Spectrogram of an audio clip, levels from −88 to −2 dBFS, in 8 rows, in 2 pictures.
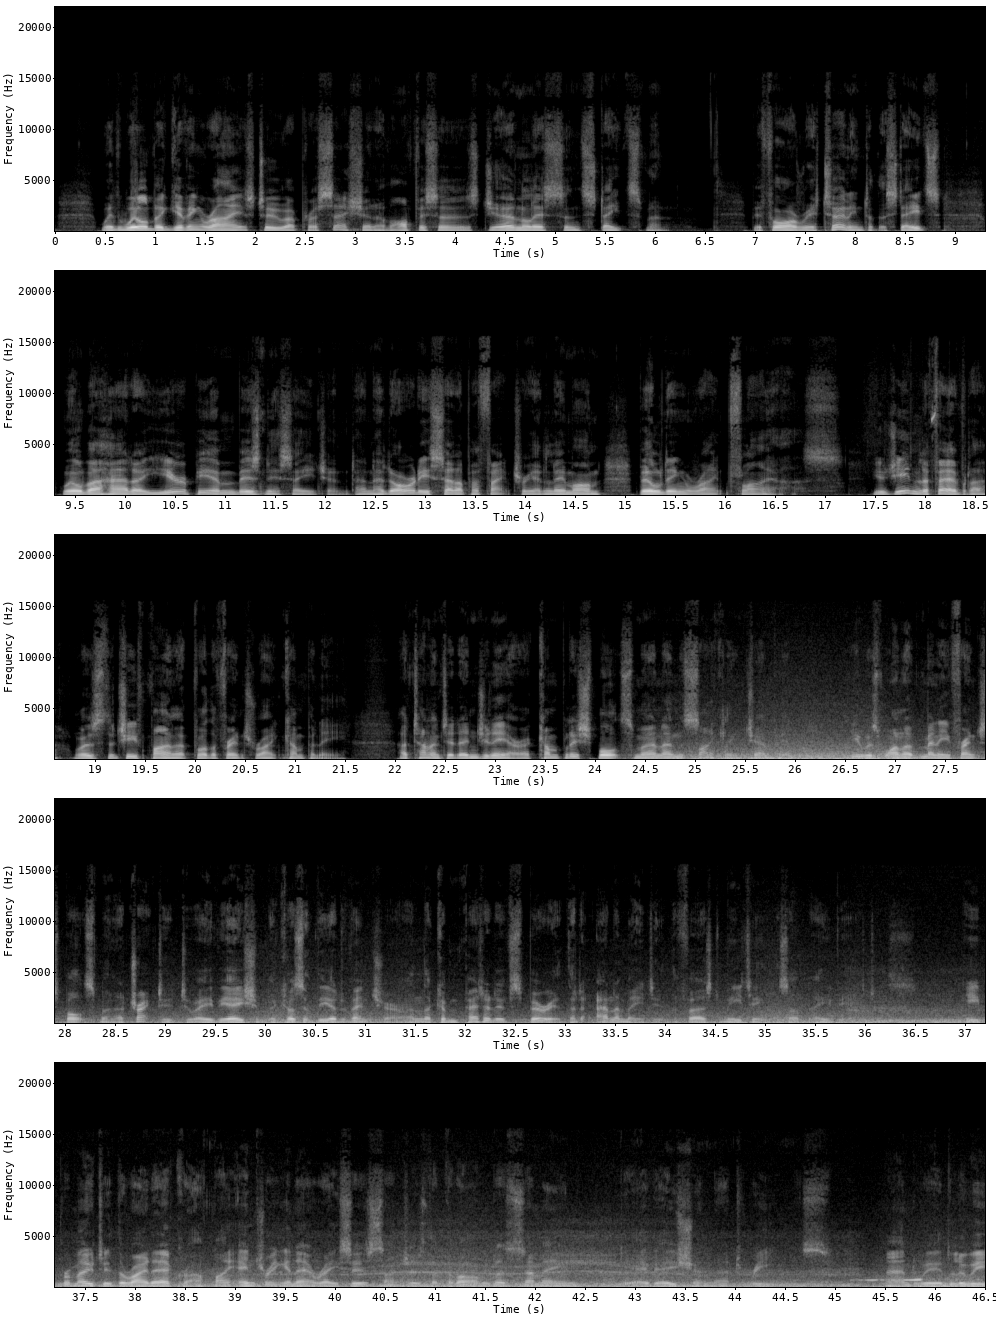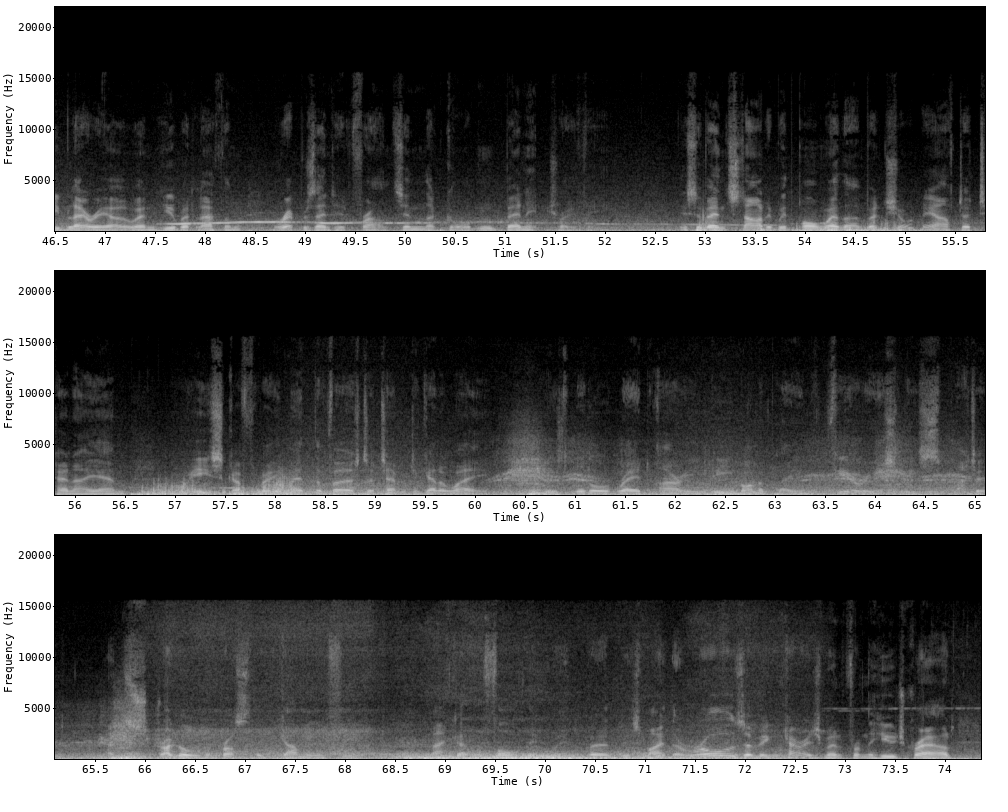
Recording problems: wind in the background; loud; from 25 s on; 2 dB below the speech

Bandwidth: 15.5 kHz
